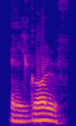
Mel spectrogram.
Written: El golf

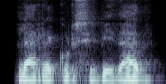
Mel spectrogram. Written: La recursividad

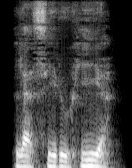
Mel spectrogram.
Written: La cirugia

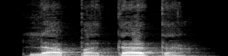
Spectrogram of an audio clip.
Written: La patata

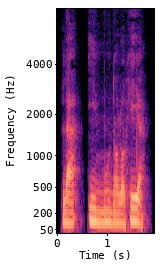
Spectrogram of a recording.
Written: La inmunologia

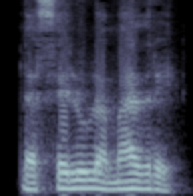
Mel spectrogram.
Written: La celula madre

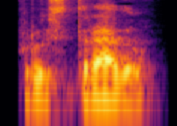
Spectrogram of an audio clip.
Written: Frustrado

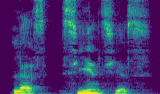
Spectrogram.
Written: Las ciencias

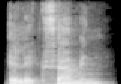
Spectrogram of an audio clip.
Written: El examen

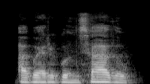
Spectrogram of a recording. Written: Avergonzado

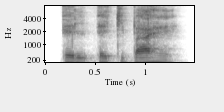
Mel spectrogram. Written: El equipaje

